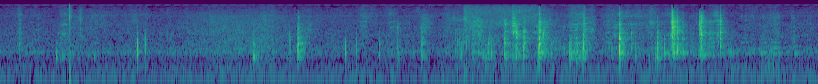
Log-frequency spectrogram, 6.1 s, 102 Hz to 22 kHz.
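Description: Handling noise from a DeJur 750 film projector's metal casing being turned around by hand: scattered clicks, knocks and light scrapes, busiest around the middle.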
